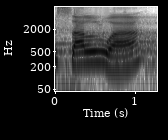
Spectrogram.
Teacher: ada harakat fathah beri tegak yang terdapat di atas huruf wa cara bacanya ini dipanjangkan 2 harokat karena mad thobi'in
